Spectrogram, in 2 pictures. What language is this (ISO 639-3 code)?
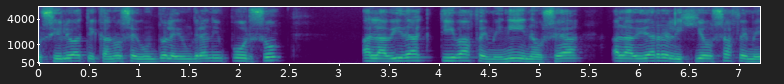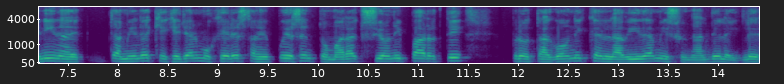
spa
